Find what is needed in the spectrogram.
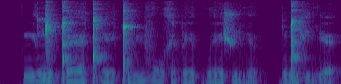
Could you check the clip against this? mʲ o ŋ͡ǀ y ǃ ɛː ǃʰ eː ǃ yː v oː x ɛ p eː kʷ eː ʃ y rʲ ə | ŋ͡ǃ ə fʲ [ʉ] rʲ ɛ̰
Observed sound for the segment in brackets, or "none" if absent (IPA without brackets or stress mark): ʉ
